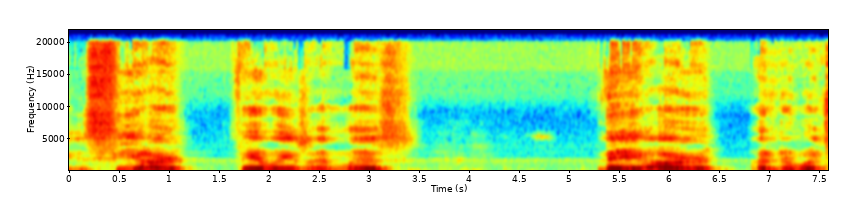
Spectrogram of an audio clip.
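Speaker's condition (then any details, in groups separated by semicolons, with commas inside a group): Cerebral palsy; speech somewhat affected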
